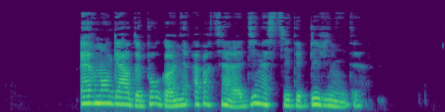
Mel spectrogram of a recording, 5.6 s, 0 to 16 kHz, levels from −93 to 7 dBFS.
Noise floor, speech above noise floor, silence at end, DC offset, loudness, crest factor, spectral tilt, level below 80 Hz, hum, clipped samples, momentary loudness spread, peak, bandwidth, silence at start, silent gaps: -88 dBFS; 70 dB; 1 s; under 0.1%; -19 LUFS; 16 dB; -6.5 dB/octave; -60 dBFS; none; under 0.1%; 7 LU; -4 dBFS; 11.5 kHz; 1 s; none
